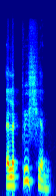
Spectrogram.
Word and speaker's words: electrician: Electrician. Okay. I-A-N is in this syllable and in this syllable. That's why these two are gone. What is the syllable preceding the suffix means? Tree. So you say electrician.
